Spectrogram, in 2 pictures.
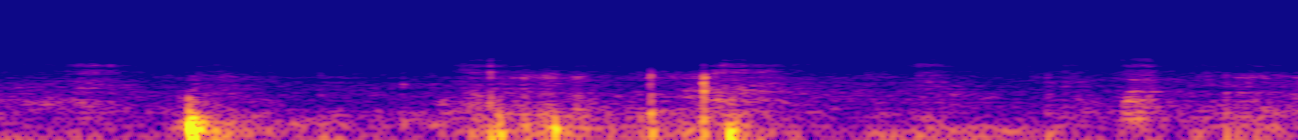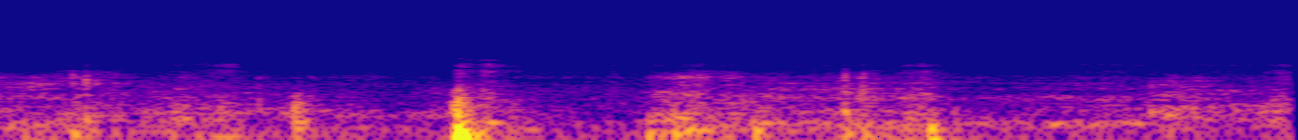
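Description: A cow's hooves thud and scuff on dry dirt as it walks.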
